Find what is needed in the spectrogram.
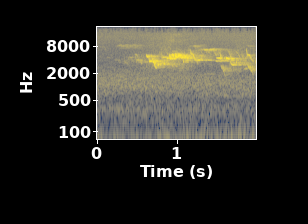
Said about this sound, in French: C'est le tarier-pâtre. Quand il fait ce petit truc fin là, vu que c'est loin, ça peut faire un peu rémisse. Là, pour le coup, c'est lui, puisque ça correspond plus à son habitat.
